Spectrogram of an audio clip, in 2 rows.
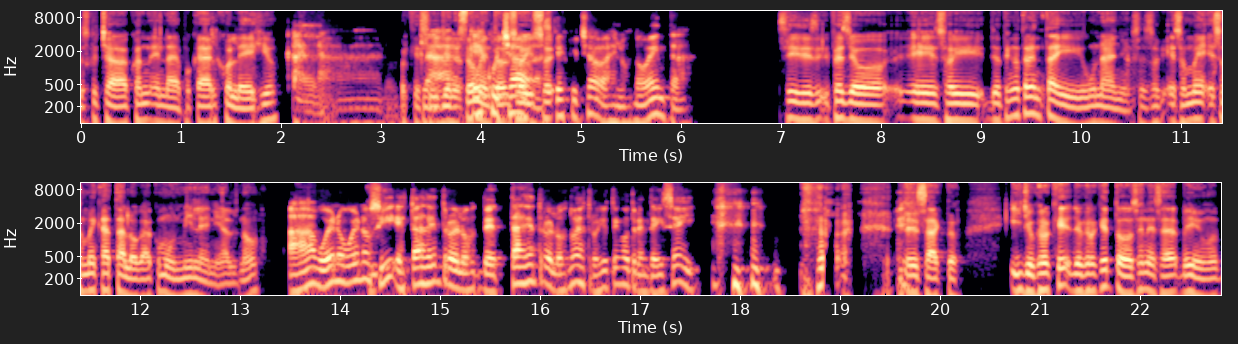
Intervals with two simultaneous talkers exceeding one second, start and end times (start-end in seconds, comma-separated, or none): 3.2-4.8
